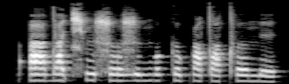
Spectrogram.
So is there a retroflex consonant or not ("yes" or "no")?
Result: no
